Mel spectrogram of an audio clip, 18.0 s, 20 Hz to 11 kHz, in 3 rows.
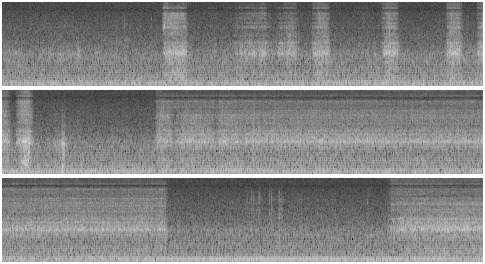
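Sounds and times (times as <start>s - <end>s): aerosol spray can hissing: 8.0s - 14.1s, 16.9s - 18.0s.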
